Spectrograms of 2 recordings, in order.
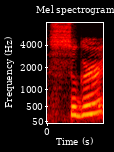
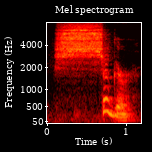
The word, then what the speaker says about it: sugar: well sugar okay sugar be careful it's not an S it's not sugar it's sugar okay sugar sugar was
